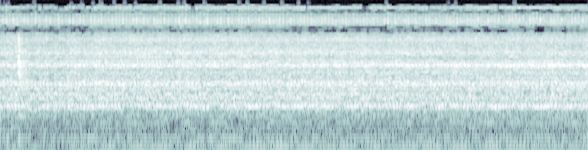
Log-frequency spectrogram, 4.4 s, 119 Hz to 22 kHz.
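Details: 2001 BMW 525i E39, M54 inline-six at idle: occasional sharp knock cutting through, only a couple in several seconds, with misfire; owner suspects loose spark plugs, unconfirmed.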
